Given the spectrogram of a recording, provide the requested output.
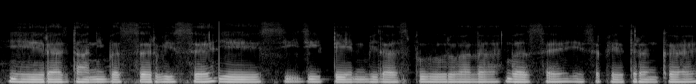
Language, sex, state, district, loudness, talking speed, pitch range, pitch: Hindi, male, Chhattisgarh, Bilaspur, -23 LUFS, 145 wpm, 115-120 Hz, 115 Hz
